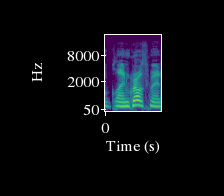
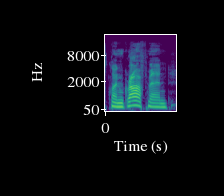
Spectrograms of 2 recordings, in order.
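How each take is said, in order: First: Grothman with a long o, "GROHTH-man"; original pronunciation. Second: Grothman with an open "ah", "GRAHTH-man"; altered pronunciation. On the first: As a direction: rhyme the first syllable of Grothman with "growth". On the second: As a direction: turn the o of Grothman into "ah". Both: Shown as a demonstration. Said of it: "Donald Trump pronounced it Grothman once".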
